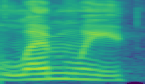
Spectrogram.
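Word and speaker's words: Laemmle: The only thing I got wrong was the pronunciation of everybody's name. His name is Carl Lemley and I made a 4-hour long video and an hour and 50 minutee long video where I called him lamel the whole time.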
